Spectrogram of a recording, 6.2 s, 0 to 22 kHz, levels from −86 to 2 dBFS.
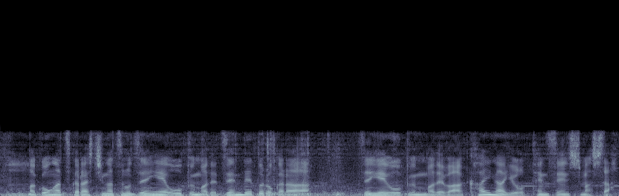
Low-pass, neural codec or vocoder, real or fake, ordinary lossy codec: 7.2 kHz; autoencoder, 48 kHz, 128 numbers a frame, DAC-VAE, trained on Japanese speech; fake; none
